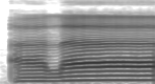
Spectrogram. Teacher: Tadi kita belajar, yaitu namanya mad jaiz. Mad yang panjangnya 4 harokat karena bertemu dengan hamzah di lain kata, maka kita panjangkan.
